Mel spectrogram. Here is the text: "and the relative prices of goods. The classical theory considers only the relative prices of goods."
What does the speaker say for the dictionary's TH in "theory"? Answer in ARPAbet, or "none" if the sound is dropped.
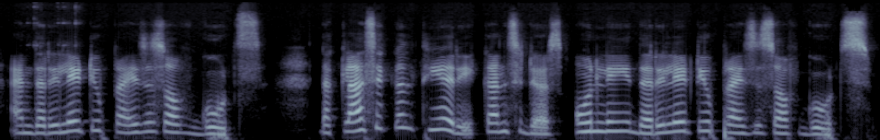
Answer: T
